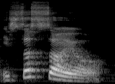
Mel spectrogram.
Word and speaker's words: 있었어요: Pronunciation 있었어요.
